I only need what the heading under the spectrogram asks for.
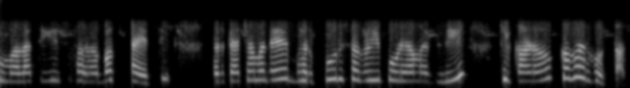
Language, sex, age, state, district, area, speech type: Marathi, female, 45-60, Maharashtra, Pune, urban, conversation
